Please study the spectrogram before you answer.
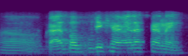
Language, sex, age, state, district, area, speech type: Marathi, male, 18-30, Maharashtra, Hingoli, urban, conversation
